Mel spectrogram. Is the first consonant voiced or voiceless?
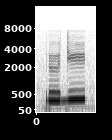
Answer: voiced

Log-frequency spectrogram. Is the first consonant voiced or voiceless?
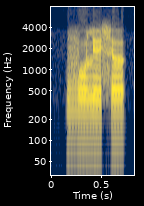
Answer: voiced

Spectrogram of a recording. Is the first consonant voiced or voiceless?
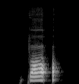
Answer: voiceless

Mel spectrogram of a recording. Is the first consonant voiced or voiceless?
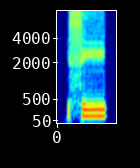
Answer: voiceless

